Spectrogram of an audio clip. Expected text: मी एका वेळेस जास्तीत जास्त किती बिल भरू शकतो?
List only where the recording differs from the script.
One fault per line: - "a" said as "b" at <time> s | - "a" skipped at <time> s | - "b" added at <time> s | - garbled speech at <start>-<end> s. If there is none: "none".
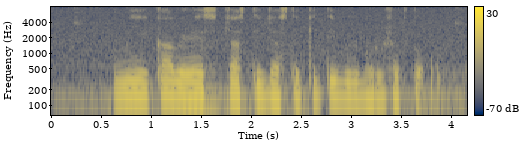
none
